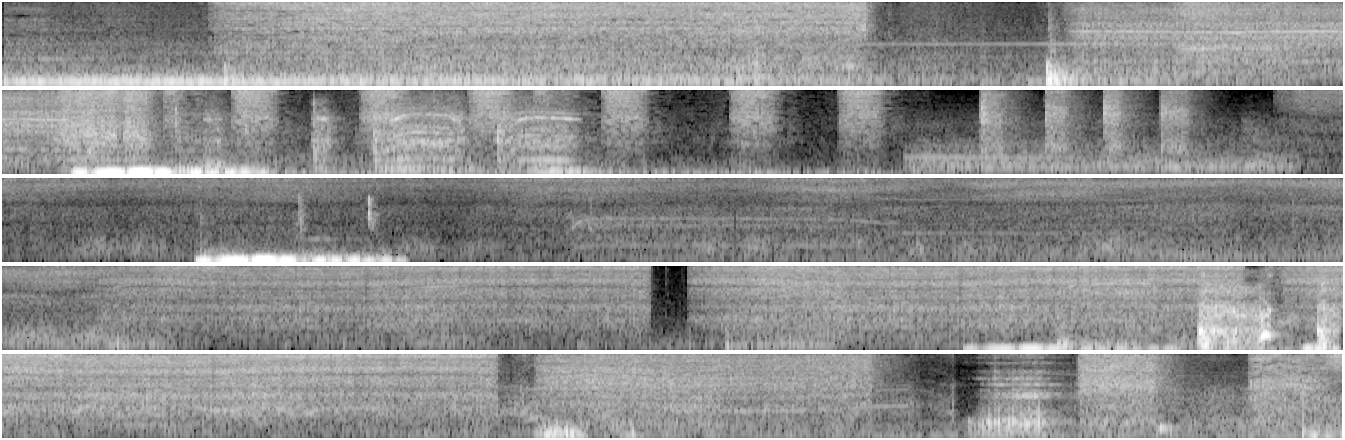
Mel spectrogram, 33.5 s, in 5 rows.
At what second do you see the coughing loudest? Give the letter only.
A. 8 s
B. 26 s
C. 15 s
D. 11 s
B.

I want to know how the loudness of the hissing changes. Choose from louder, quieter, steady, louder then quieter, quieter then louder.
quieter then louder.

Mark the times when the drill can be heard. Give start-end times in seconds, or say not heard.
5.3-9.6, 16.2-33.2.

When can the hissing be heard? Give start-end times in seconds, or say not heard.
0.0-33.4.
